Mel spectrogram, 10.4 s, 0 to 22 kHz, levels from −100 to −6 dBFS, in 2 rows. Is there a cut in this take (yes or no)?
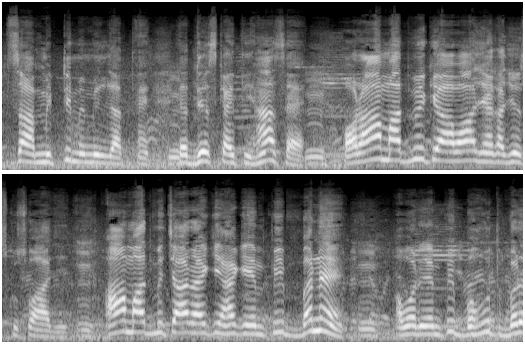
no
